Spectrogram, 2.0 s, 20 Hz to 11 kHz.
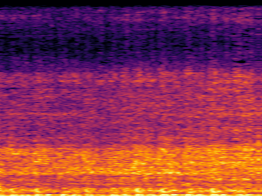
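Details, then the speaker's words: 2010 Honda CBR150 (old model), 18,000 km, factory-sealed engine, original carburetor: smooth even single-cylinder idle right after one-touch electric start, steady beat, no knocks, ticks, rattles or odd noises; sounds healthy and original. "kita dengar aja teman-teman suaranya seperti kayak motor dari daer ori wuh teman-teman kagak ada suara yang aneh-aneh ya"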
